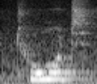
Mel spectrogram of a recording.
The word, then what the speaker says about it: Tod: In German, D is often pronounced as T as well, like in Tod, Kind, Bad.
